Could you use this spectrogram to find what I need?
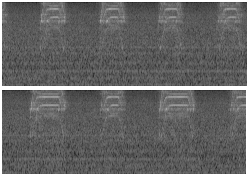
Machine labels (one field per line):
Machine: slide rail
